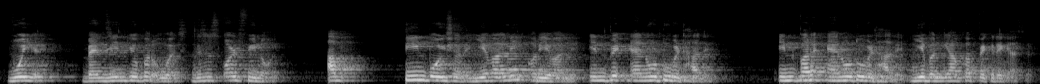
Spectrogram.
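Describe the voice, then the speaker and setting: A male chemistry teacher, lecturing an online class. He keeps asking students if things are clear and answers his own questions. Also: high voice, darkish tone, dull audio. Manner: drilling, asks questions and answers them himself. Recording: very echoey classroom with long reverb.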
